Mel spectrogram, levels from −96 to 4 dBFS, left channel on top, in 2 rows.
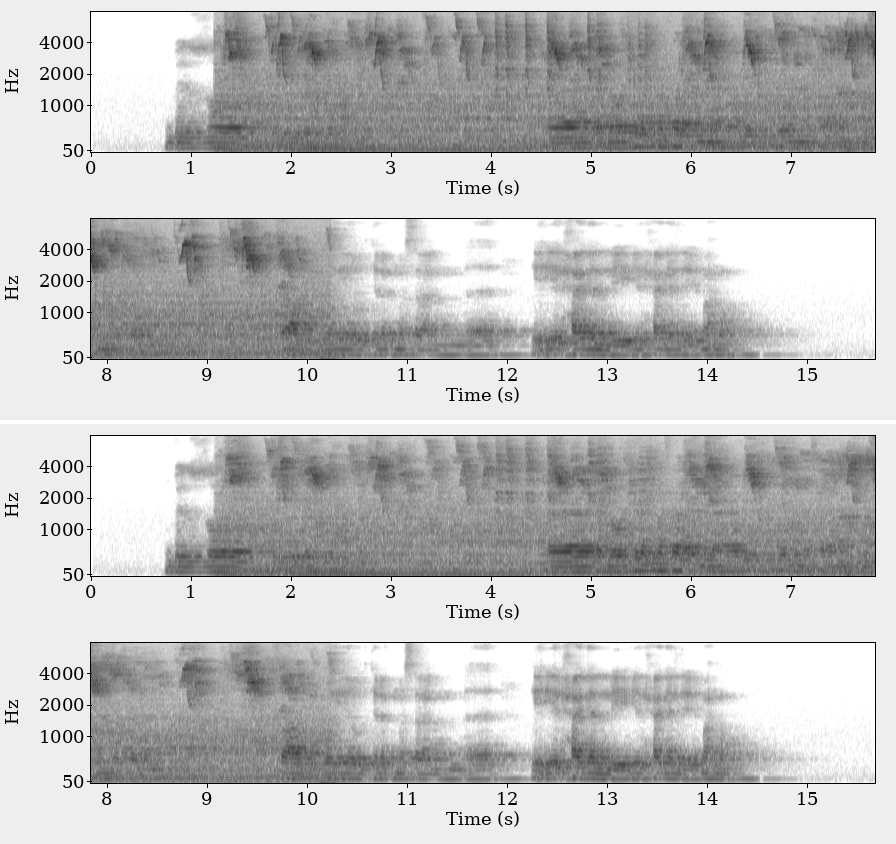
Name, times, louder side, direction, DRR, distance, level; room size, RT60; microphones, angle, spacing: voice 1, 0.7-2.8 4.5-9.0 9.6-11.9 12.2-14.2, right 1 dB, 35° right, 2 dB, 0.5 m, -32 dB
Bird, 1.2-10.2, left 5 dB, 60° left, 0.5 m, -26 dB
4.2 x 2.6 x 2.5 m, 1.1 s
head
